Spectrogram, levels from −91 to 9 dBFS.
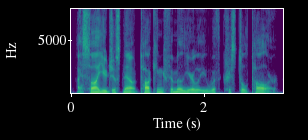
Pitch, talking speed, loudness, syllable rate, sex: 90 Hz, 190 wpm, -19 LUFS, 5.5 syllables/s, male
